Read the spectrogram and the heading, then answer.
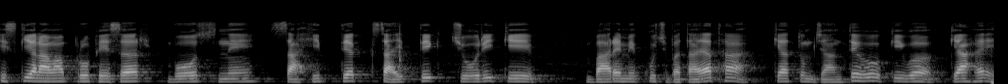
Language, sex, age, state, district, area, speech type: Hindi, male, 18-30, Uttar Pradesh, Azamgarh, rural, read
